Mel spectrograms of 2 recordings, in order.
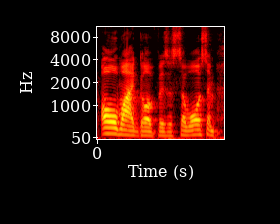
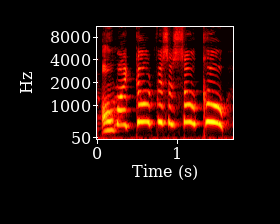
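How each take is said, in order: First: Said in the usual way. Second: Squeaky high excited voice; way up high, thrilled; high-pitched. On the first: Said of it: "But now that we have". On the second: Retold or imitated. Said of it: "like, high-pitched back then".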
